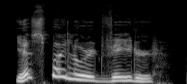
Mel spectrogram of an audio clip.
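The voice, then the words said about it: Falsetto voice. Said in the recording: “in a falsetto voice.”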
